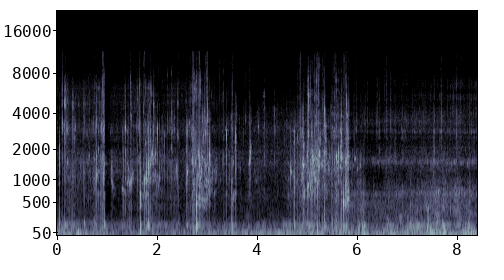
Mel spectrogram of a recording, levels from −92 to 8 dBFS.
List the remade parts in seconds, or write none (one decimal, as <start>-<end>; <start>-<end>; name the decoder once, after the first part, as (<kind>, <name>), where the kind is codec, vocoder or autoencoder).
0.0-2.5 (vocoder, BigVGAN v2); 7.0-8.4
